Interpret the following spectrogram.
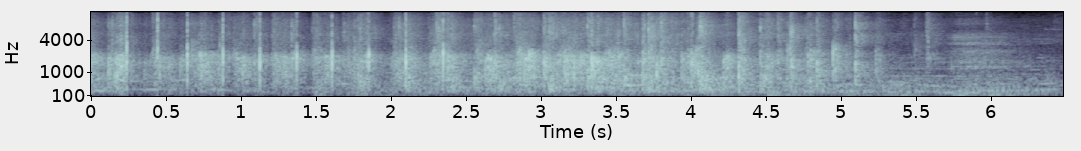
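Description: A crowd of guests applauding, many overlapping hand claps that thin out and fade over the last second or so.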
